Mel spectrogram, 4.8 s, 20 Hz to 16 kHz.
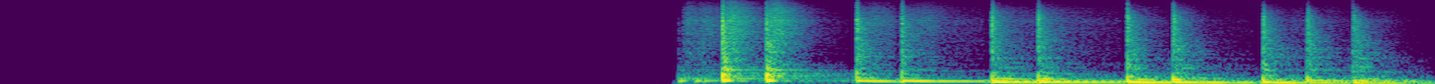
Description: Drumset Fill 06.wav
